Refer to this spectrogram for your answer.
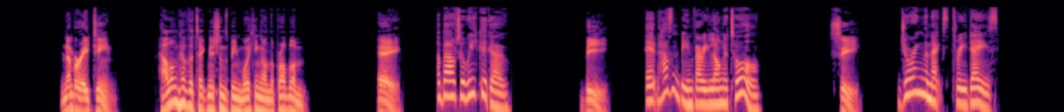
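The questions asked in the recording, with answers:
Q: How long have the technicians been working on the problem?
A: B: It hasn't been very long at all.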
